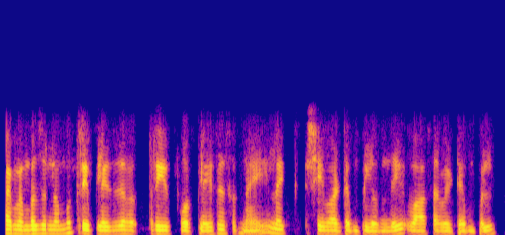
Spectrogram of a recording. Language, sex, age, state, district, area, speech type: Telugu, male, 30-45, Telangana, Peddapalli, rural, conversation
